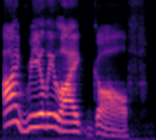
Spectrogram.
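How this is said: The melody goes down.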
